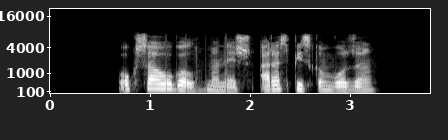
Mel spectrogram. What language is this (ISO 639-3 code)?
chm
